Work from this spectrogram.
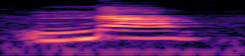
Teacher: A closure is formed the mouth between the back of the tongue and the velum. The soft palate is lowered and vocal cords vibrate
